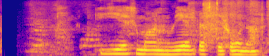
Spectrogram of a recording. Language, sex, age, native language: Icelandic, male, 7, Icelandic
